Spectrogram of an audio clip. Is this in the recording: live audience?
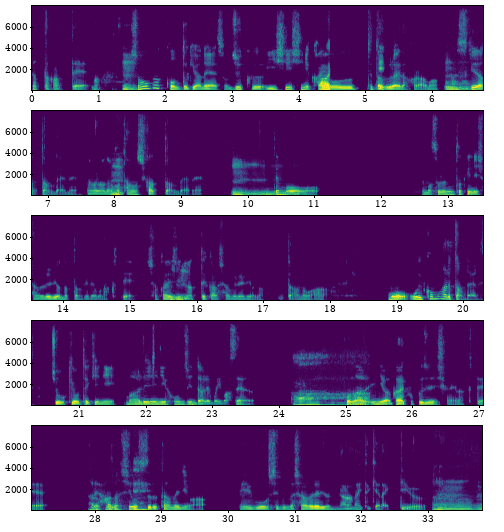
no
